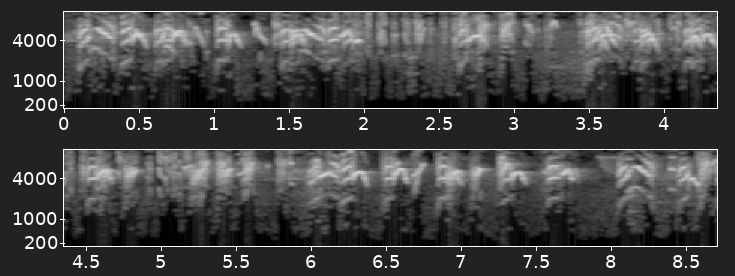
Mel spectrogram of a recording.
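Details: Sogon lure call to attract reluctant wild sogon: a long, steady stream of shrill twitters and chirps from several overlapping voices, pulsing in short bursts.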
